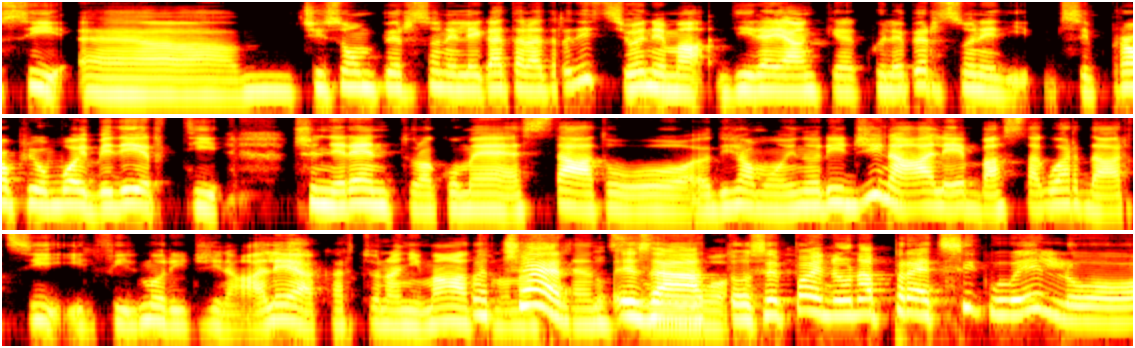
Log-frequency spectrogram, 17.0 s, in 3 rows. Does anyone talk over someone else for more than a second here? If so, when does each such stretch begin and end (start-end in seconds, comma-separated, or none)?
13.7-15.0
